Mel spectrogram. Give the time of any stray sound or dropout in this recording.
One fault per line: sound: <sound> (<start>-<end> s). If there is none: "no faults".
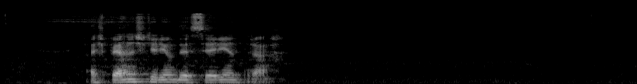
no faults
